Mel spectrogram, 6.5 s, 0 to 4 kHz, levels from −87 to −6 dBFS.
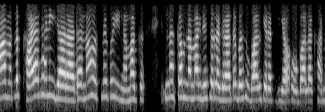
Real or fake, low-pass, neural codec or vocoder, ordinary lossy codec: real; 3.6 kHz; none; none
